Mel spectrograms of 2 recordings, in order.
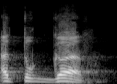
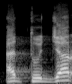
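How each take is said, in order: First: The doubled consonant is a hard 'g' sound. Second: The doubled consonant is a 'j' sound. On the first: The speaker calls it wrong. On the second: The speaker calls it right.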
